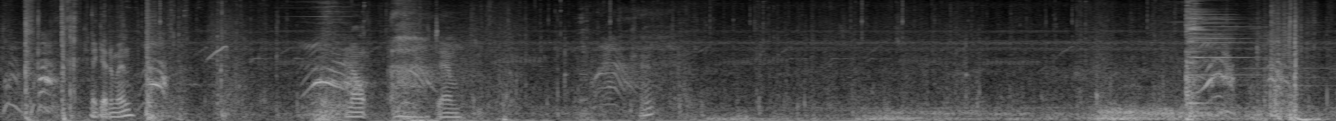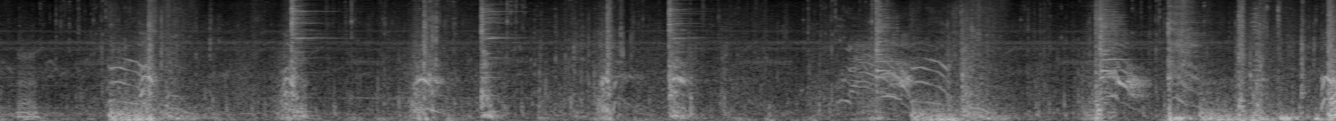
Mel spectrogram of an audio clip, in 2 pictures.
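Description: Warriors grunt and shout as they strike.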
